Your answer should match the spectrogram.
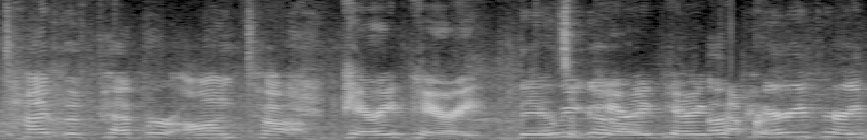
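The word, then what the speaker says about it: peri-peri: sausage with some type of pepper on top Perry Perry there we go Perry pepper we had a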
